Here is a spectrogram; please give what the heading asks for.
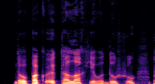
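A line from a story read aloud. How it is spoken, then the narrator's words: Whispered. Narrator (Russian): прошептал Ратмир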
